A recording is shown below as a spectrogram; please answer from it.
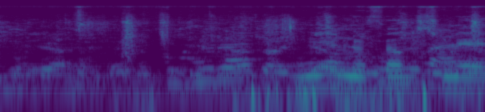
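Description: A woman speaking in a local Ghanaian language.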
